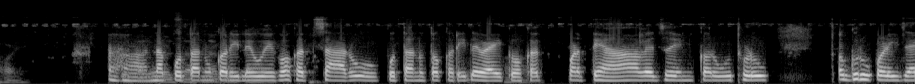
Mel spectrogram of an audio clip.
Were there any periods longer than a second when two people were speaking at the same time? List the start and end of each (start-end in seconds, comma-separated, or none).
1.2-2.8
